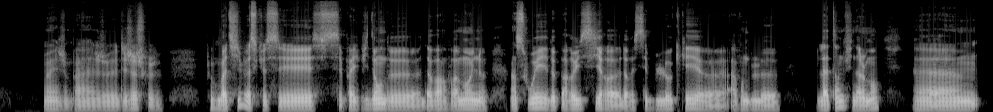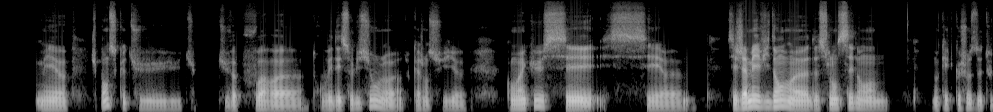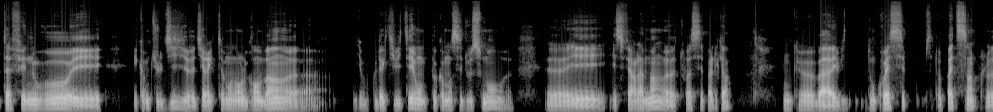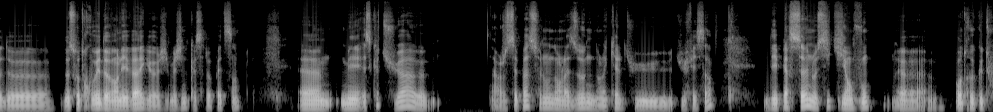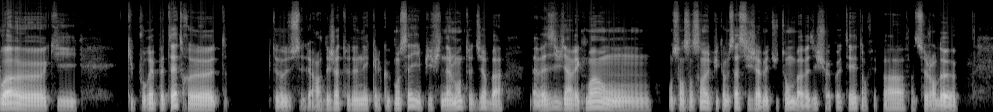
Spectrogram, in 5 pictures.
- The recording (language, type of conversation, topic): French, advice, Comment puis-je surmonter ma peur d’essayer une nouvelle activité ?
- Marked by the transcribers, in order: drawn out: "c'est"; drawn out: "Hem"; drawn out: "tu"; drawn out: "on"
